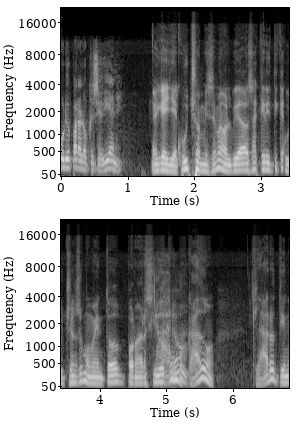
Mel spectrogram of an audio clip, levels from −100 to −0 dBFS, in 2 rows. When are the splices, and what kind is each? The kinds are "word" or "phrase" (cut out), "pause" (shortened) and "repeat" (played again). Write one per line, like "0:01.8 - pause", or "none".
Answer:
0:01.7 - word
0:03.3 - word
0:04.5 - word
